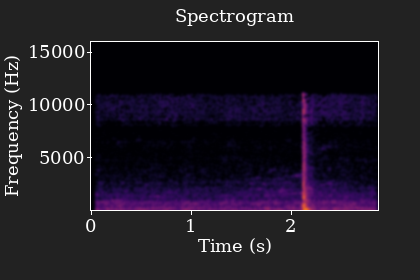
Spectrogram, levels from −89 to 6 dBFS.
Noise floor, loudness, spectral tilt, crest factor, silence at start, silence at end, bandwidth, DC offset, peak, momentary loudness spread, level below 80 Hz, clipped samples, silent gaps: -58 dBFS; -32 LUFS; -5.5 dB/octave; 28 dB; 2.1 s; 0.7 s; 11.5 kHz; under 0.1%; -12 dBFS; 26 LU; -48 dBFS; under 0.1%; none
